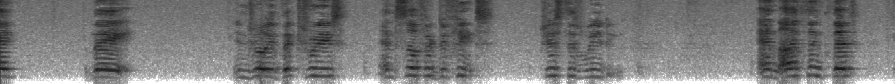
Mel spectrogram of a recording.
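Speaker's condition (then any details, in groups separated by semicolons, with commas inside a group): Quadriplegic cerebral palsy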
